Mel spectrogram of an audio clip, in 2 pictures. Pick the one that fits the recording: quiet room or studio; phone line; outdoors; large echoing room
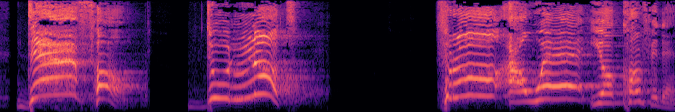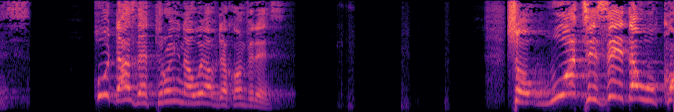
large echoing room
